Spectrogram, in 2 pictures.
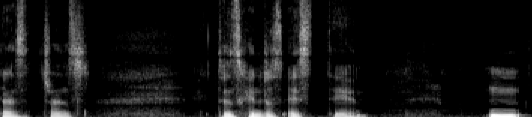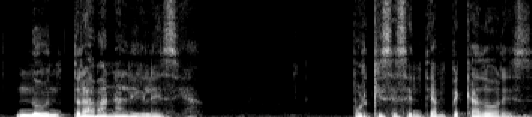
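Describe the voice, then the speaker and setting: He is a man. His pace is very slow. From Mexico. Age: 30s. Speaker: interviewee sharing life story. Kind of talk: testimony.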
